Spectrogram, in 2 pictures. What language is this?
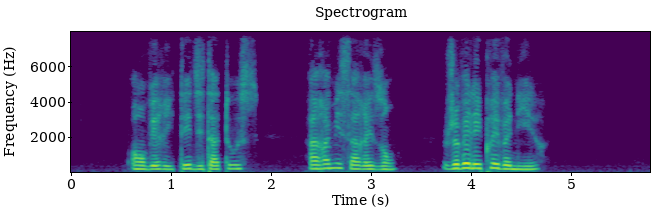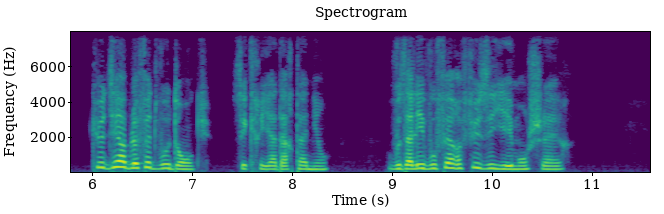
French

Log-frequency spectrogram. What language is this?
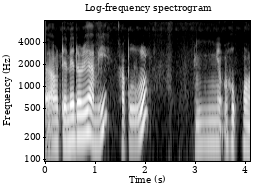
Assamese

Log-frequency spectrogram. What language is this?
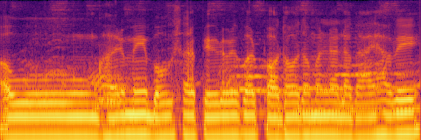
Chhattisgarhi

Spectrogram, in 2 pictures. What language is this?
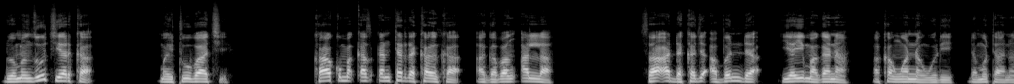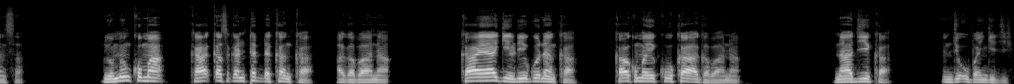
Hausa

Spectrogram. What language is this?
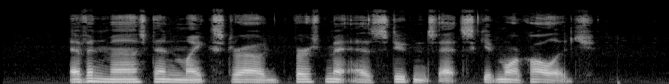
English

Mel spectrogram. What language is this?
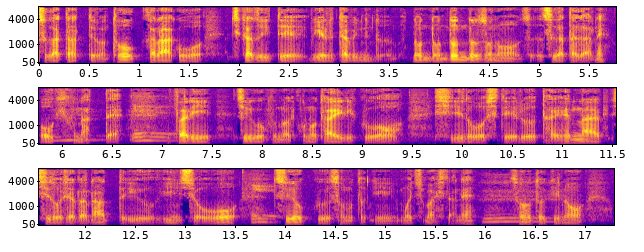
Japanese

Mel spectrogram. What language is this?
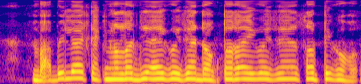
Assamese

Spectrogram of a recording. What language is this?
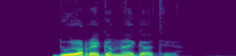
Central Kurdish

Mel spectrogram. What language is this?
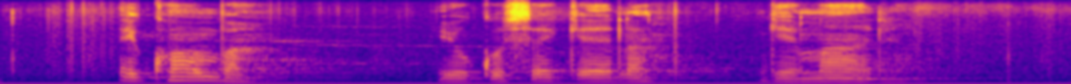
South Ndebele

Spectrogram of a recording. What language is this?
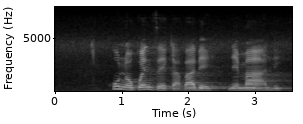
Xhosa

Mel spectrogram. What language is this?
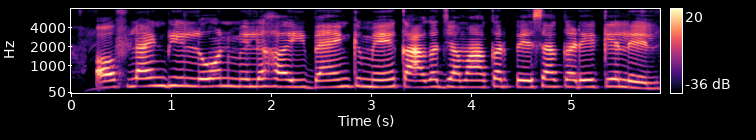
Magahi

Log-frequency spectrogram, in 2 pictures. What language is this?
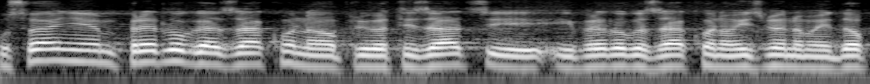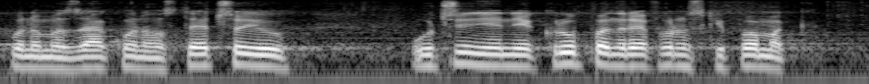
Serbian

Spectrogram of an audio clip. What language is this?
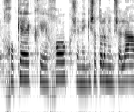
Hebrew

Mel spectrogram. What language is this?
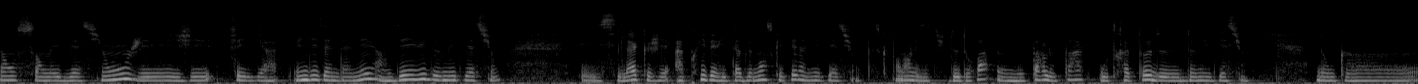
French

